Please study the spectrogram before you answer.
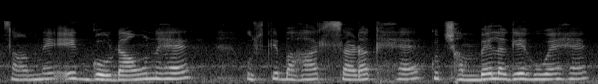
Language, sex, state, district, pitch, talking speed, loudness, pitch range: Hindi, female, Goa, North and South Goa, 240 Hz, 130 wpm, -23 LUFS, 225-260 Hz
